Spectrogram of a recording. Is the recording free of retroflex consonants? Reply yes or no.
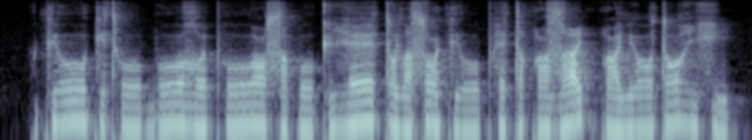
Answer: yes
